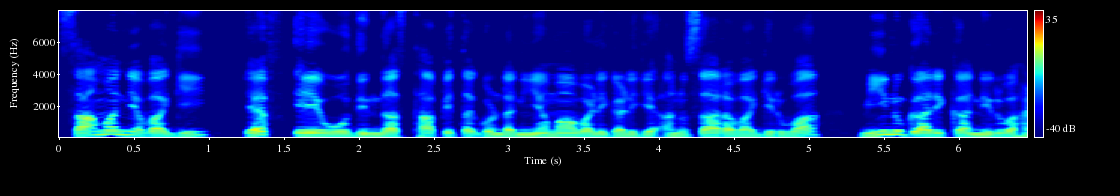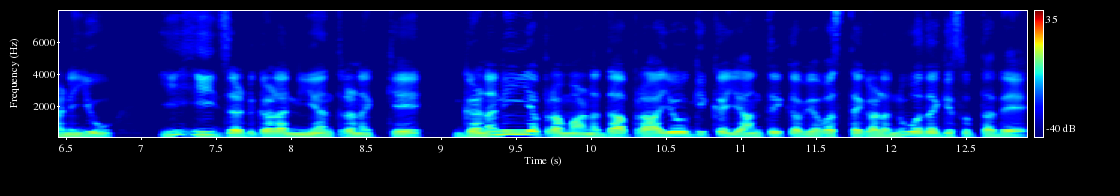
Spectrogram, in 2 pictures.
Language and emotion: Kannada, neutral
